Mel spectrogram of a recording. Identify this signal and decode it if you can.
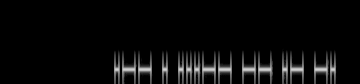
Morse code, heard as a keyed tone, about 30 wpm, 700 Hz. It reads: WE3MAN
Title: USA Call Signs 30wpm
